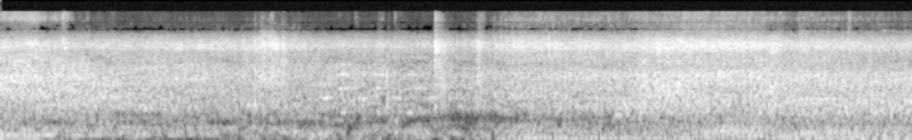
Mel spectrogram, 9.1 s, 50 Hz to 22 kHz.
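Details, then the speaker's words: Sniper MX150 after removing and refitting the clutch housing to fix the clutch damper problem: even, steady single-cylinder idle with street noise around it, no knocking or rattling from the clutch side; the engine is quiet again. "Tahimik na uli yung makina yan. Wala na yung dumatagasa."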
